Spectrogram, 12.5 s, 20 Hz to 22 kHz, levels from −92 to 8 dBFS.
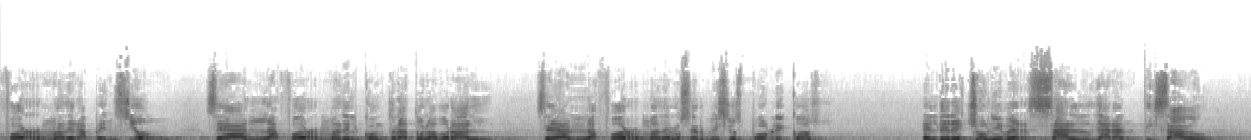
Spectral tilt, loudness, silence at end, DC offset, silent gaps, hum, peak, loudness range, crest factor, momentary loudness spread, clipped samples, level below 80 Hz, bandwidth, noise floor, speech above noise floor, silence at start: -3.5 dB/octave; -21 LUFS; 0.1 s; under 0.1%; none; none; -6 dBFS; 3 LU; 16 dB; 8 LU; under 0.1%; -72 dBFS; 13 kHz; -49 dBFS; 28 dB; 0 s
